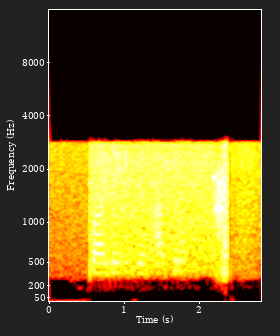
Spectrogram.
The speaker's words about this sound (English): I did not receive your transmission. It was all static.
